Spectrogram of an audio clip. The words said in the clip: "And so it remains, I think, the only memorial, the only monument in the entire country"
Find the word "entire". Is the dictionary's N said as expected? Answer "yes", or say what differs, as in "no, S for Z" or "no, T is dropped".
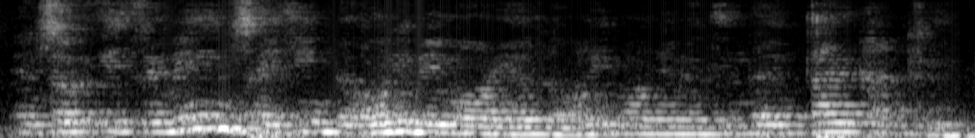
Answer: no, N is dropped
